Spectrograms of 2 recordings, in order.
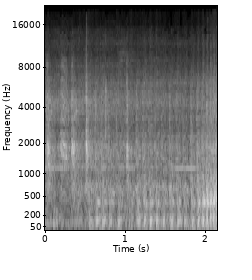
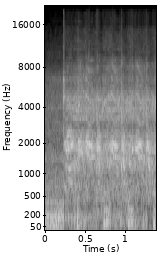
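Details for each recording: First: KTM RC 390 single that would not start, with no check light and the temperature reading full high, now after an ECM board repair. Starter whirs, then it catches and settles into a quick, slightly uneven idle thump; normal start and idle. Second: KTM RC 390 motorcycle that won't start, check light missing and temperature reading full high: starter cranks at a steady, even churn, about four turns a second, but never catches; shorted or dead ECM is the cause.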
